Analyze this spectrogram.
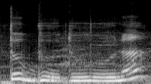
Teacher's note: با کے اوپر کلکلا ہو رہا ہے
